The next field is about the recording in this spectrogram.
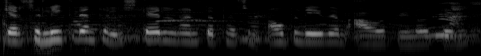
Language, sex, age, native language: Icelandic, female, 30-39, Icelandic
